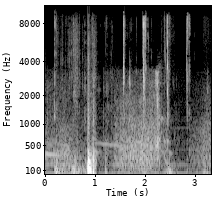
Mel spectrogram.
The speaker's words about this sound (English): All right, I am trying the bacon-flavored peanuts right now.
